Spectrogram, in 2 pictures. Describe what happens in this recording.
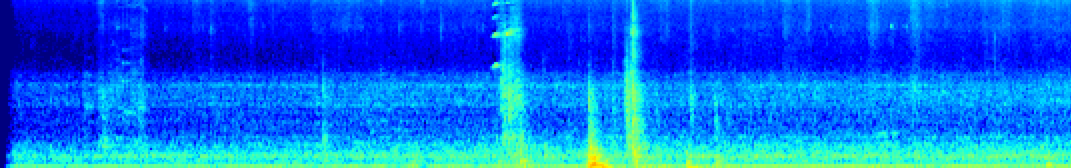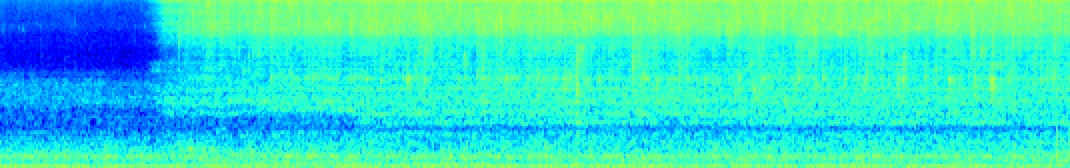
Opening and closing the kitchen door before turning on the water tap, while the dishwasher runs in the background.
